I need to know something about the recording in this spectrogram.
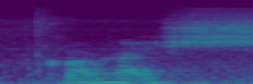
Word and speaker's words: Koresh: Karena orang kalau mengeja ini ya bagaimana? Koresh. Koresh. Tapi masih ada orang mengucapkan Koresi. koresi. Nah, salah, koresh. Koresh.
